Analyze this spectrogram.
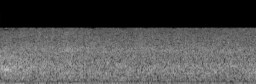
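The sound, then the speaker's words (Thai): Steady rain falls at a temple gathering before a sermon, a dense, even hiss with no single drops standing out. It stays loud and unbroken throughout, with no voices. “ฝนตกเปาะแตกชวนให้เหงานอนมากกว่า”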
